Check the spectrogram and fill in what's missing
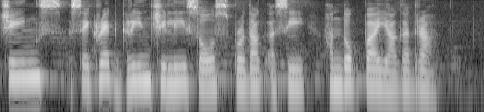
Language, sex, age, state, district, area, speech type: Manipuri, female, 30-45, Manipur, Senapati, urban, read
